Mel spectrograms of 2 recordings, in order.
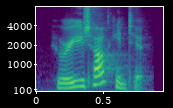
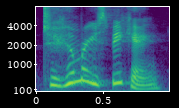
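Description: First: Said in the usual way. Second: Mildly raised, mock-proper question; a hint of prim formality; stiff formal wording. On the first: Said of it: "I would say". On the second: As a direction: play the overly correct speaker. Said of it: "I would not say to my husband".

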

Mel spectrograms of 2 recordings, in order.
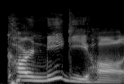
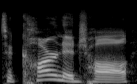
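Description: First: Slow "Carnegie Hall", said with the usual name; correct Carnegie. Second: Slow "Carnage Hall", said like the word carnage; mispronounced Carnage. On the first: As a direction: say "Carnegie" properly, slowly. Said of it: "they're like". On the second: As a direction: stretch out "Carnage" as in bloodshed. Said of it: "some people refer it to Carnage Hall". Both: Retold or imitated.

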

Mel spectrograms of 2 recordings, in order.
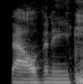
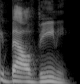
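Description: First: Balvenie as BAL-vuh-nee; local pronunciation. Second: Balvenie as bal-VEE-nie; mistaken pronunciation. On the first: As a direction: stress the first syllable of Balvenie. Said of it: "that's not how they say it". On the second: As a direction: stress the middle syllable of Balvenie, long "vee". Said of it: "I was saying it wrong". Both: Shown as a demonstration.

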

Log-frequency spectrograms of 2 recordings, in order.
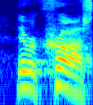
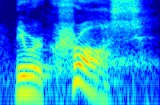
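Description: First: Louder British "They were cross." with "cross" punched; British accent. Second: A prim British "They were cross," with a crisp "cross"; British accent. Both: Shown as a demonstration. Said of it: "You gotta hear the accent in there".

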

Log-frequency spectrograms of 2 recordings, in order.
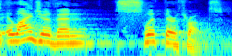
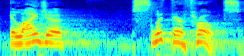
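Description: First: Slow, flat, deliberate delivery; laconic statement. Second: Slow, weighted, stress on their; heavy repeat. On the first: Preacher reading the verse slowly and laconically. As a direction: say it bluntly, word by word. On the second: Preacher repeating the verse slower, with emphasis. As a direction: lean on every word, slowly. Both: Shown as a demonstration. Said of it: "stated very laconically".

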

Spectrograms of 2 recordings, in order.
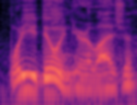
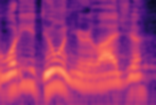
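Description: First: "What are you doing here, Elijah?" said much softer, as a hushed gentle voice; the Lord's still small voice, hushed and soft; gentle whisper. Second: Said in the usual way. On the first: Acted. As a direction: let the question fall to a soft hush. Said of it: "came a gentle whisper". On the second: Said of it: "He said".

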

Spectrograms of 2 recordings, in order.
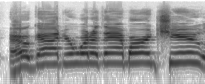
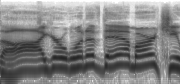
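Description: First: Alan Rickman. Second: Hammed-up, higher-pitched American voice; mock a bad American accent; fake American accent. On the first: Retold or imitated. British actor posing as a hostage, mimicked in high voice. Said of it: "going to sound like this". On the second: Villain bluffing the hero, fake American accent. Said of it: "in this fake American accent".

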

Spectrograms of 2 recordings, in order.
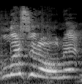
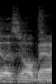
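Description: First: Tough talk. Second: Said in the usual way. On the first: Pretend. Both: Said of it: "No, I didn't say".

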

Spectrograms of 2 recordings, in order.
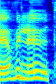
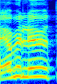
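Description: First: Said in the usual way. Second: Higher and louder, pushing back; insist, raise the stakes. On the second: Retold or imitated. To Patrik at the clinic, a louder insistent repeat.

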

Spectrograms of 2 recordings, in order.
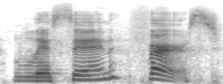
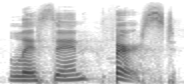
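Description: First: Very slow, drawn-out call-and-response; leading group repeat. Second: Slow, measured call-and-response; leading group repeat. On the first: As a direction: stretch out each word so everyone joins. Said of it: "Let's try one more time". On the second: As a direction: say it slowly for the kids to join. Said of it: "Can you guys say it with me". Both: Shown as a demonstration.

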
